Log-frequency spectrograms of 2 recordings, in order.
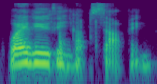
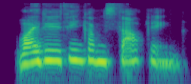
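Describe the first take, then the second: First: Said in the usual way. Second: Higher, insistent teacher's question; pressing repeat. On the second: Retold or imitated. Acting teacher pressing a student for the answer, insistent. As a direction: put the question to them more pointedly.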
